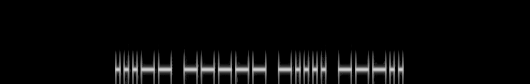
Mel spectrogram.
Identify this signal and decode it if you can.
Morse code, heard as a keyed tone, about 28 wpm, 700 Hz. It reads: 3068
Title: Numbers - 4-Digit 28wpm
